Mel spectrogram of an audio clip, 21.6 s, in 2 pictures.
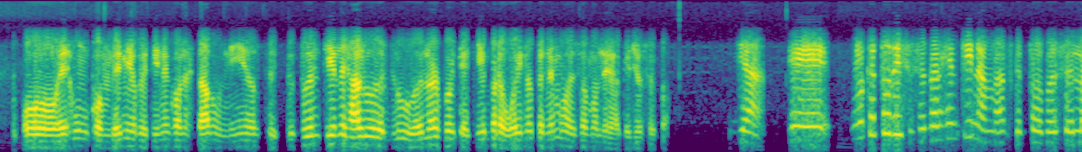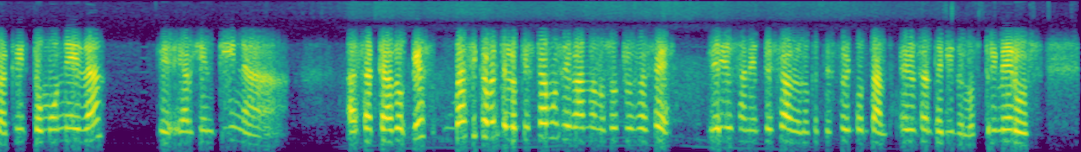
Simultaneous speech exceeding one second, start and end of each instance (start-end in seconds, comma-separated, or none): none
